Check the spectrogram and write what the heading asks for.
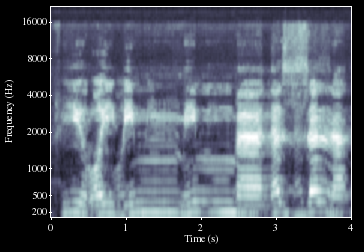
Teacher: زا کو سختی کے ساتھ پڑھیں گے،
